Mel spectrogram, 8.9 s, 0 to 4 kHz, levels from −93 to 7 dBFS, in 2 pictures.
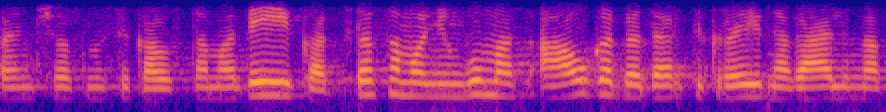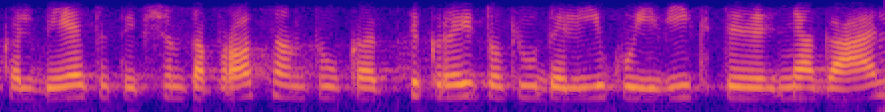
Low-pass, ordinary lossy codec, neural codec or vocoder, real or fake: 3.6 kHz; Opus, 24 kbps; vocoder, 24 kHz, 100 mel bands, Vocos; fake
